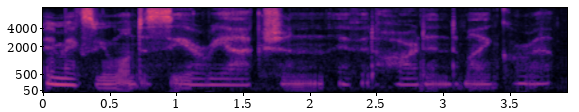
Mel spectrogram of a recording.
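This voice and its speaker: A woman playing a gentle, dominant demon queen in an ASMR roleplay, teasing and intimate, in a breathy whisper. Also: medium pitch, flat delivery, a little hiss or hum. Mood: playful, possessive. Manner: slow, intimate, commanding.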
